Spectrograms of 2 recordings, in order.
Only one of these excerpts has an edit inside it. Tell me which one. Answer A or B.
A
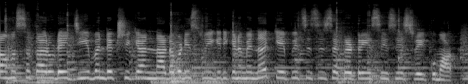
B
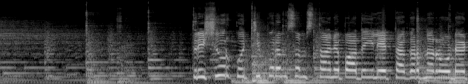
B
